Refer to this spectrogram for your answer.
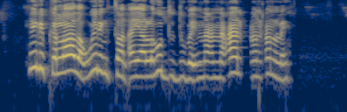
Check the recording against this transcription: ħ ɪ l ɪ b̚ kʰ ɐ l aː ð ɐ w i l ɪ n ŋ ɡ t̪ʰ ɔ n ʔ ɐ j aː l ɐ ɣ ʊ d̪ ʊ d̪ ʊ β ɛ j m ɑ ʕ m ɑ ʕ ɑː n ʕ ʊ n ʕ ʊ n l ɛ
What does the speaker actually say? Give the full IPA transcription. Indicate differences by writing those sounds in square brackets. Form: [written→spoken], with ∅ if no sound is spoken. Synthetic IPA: [ħ→h] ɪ l ɪ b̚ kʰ ɐ l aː ð ɐ w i l ɪ [n→∅] ŋ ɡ t̪ʰ ɔ n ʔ ɐ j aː l ɐ ɣ ʊ d̪ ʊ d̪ ʊ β ɛ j m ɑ ʕ m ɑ ʕ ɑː n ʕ ʊ n ʕ ʊ n l ɛ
